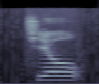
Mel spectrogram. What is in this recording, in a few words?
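"qiu", Chinese, tone 1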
